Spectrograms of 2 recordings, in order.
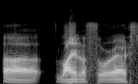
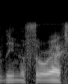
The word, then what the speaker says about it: linothorax: This is a linothorax or linothorax, depending on how you want to pronounce it.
